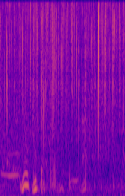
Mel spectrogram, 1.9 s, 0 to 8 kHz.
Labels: {"label": "biophony, cascading saw", "recorder": "SoundTrap 600 or HydroMoth"}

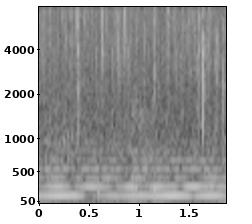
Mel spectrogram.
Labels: {"label": "biophony, midshipman", "recorder": "SoundTrap 500"}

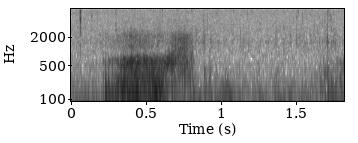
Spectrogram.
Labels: {"label": "biophony, low growl", "recorder": "SoundTrap 300"}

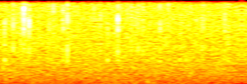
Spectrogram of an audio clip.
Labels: {"label": "ambient", "recorder": "HydroMoth"}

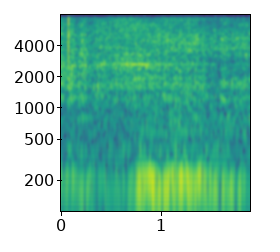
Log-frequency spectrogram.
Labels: {"label": "anthrophony, boat engine", "recorder": "SoundTrap 500"}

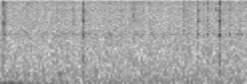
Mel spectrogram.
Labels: {"label": "ambient", "recorder": "HydroMoth"}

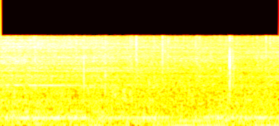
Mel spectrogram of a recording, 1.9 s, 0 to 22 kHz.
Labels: {"label": "anthrophony, boat engine", "recorder": "SoundTrap 500"}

